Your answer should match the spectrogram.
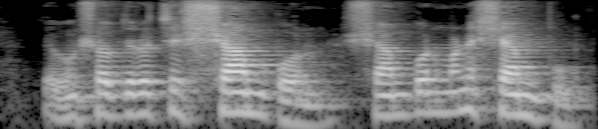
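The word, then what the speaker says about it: szampon: এস যেটা অনেকটা ওরা ওই স্বর মতো উচ্চারণ করে শ, সো শ্যাম্পন, শ্যাম্পন। এখানে দেখেন জেড কিন্তু উচ্চারণ হচ্ছে না, শ, এস যেটা হচ্ছে শ, এবং শব্দটা হচ্ছে শ্যাম্পন, শ্যাম্পন মানে শ্যাম্পু।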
